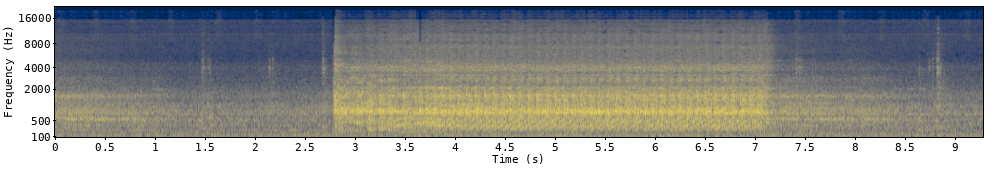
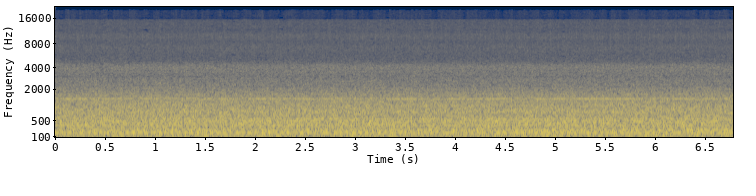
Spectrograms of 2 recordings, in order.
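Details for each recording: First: Nissan Armada 5.6 V8 (2006) just swapped into a truck, on its first cold start with fresh fluids. The starter spins briskly for about four seconds with no firing at all, a crank-no-start. The owner suspects the crank sensor after ruling out plugs and connections; the fuel pump is also questioned. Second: 2006 Nissan Armada 5.6 V8 (body 185,000 miles) freshly swapped and running after crank sensor replacement: a steady, even idle with a smooth low rumble and no knocks or misses. Normal, healthy idle.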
